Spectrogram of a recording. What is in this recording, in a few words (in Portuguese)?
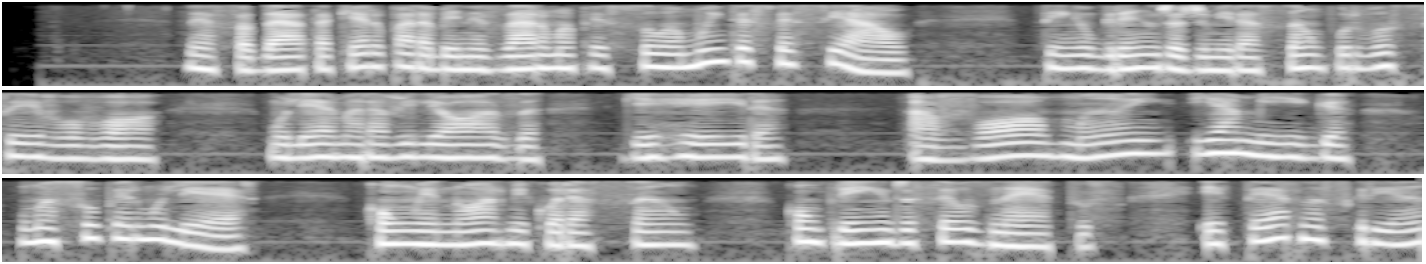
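female, Telemensagens Aniversarios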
